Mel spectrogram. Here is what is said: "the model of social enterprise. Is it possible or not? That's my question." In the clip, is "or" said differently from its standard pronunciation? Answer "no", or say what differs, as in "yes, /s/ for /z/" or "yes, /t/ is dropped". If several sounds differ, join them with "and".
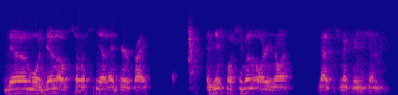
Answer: no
